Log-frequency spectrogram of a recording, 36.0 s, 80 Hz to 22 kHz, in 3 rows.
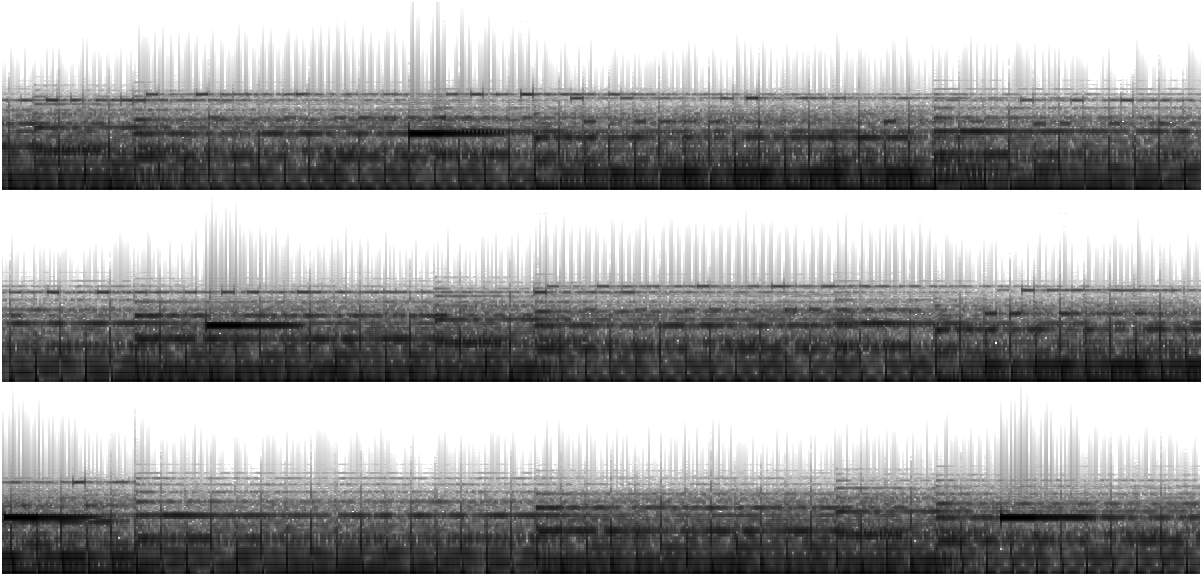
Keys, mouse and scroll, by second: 1.1-3.0 middle drag, 3.0 click, 3.5 middle click, 4.5 click, 5.0-6.2 middle drag, 5.7 c, 6.2 right click, 7.2 click, 8.4-10.1 middle drag, 8.7 a, 11.5 ctrl+r, 14.1 a, 15.0 b, 18.0 g, 24.5 a, 25.2 click, 26.1-28.5 middle drag, 27.9 c, 28.6 right click, 28.8-29.9 drag, 30.2 a, 30.3 middle click, 30.5 z, 30.8 click, 33.1 KP_1, 33.5 z, 35.0 middle click.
